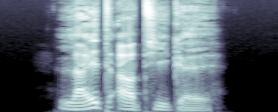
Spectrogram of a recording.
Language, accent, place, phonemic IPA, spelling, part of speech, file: German, Germany, Berlin, /ˈlaɪ̯taʁˌtiːkl̩/, Leitartikel, noun, De-Leitartikel.ogg
- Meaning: editorial, leading article, leader (The first, or the principal, editorial article in a newspaper.)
